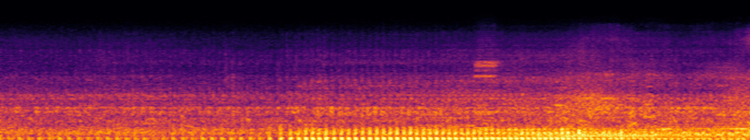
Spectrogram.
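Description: Single-cylinder engine of a Royal Enfield Himalayan motorcycle running with an even, rapid thud of exhaust pulses, getting louder about three seconds in as it is given more throttle.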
